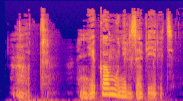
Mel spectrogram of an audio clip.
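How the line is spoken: Grumbling. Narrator (Russian): Пробурчал он

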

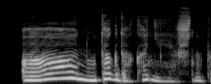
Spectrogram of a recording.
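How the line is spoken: Drawn-out drawl. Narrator (Russian): протянула она

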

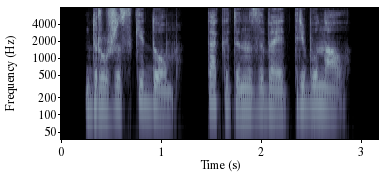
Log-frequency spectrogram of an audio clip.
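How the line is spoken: Angry reply. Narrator (Russian): сердито ответил он

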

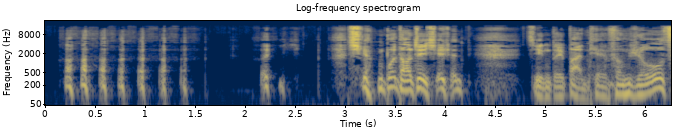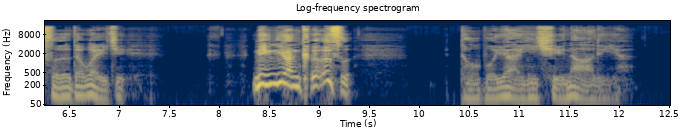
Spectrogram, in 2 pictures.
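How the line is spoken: Hunchback sighing, half-laughing half-crying. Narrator (Chinese): 那个驼子就叹了一口气，哭笑着说

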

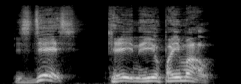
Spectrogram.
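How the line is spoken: Hoarse shout. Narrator (Russian): Кейн хрипло закричал

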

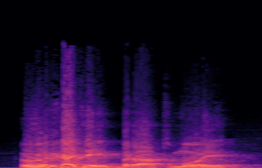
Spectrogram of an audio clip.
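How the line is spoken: Roaring. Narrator (Russian): проревел он

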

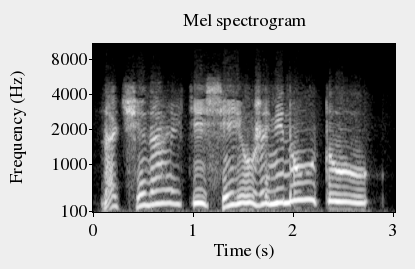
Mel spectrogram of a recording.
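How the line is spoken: Shrieking. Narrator (Russian): визжал школяр

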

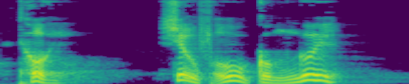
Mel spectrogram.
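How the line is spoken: Quiet voice. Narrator (Vietnamese): Thiên Tà Tử nhỏ giọng nói

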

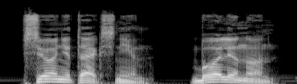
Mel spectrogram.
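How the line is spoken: Gruff old man's growl. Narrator (Russian): рыкнул старик

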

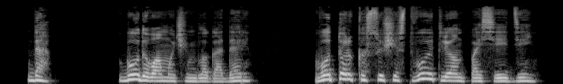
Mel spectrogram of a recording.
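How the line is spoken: Sighed. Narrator (Russian): вздохнул Ари

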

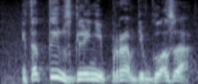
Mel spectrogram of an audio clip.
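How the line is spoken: Snapping retort. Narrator (Russian): огрызнулась камикадзе

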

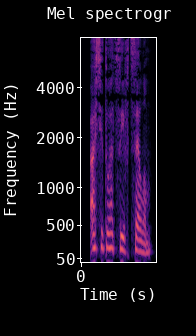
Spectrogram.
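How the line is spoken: Sighing. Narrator (Russian): вздохнула я

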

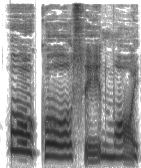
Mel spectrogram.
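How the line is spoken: Honeyed voice. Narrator (Russian): ответила медоточивым голосом

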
